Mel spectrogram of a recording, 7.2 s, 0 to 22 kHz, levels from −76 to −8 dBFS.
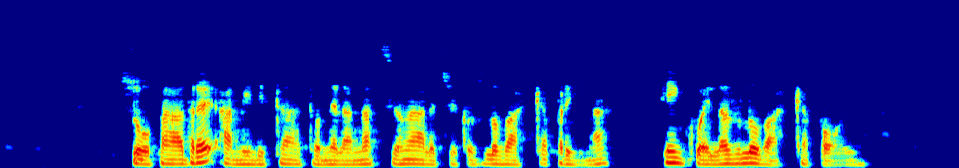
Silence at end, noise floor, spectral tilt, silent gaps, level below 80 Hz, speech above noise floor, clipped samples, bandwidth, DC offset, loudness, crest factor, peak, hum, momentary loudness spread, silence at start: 0.7 s; -78 dBFS; -10 dB/octave; 4.67-4.94 s; -58 dBFS; 59 dB; under 0.1%; 6.8 kHz; under 0.1%; -20 LUFS; 18 dB; -2 dBFS; none; 10 LU; 0.95 s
